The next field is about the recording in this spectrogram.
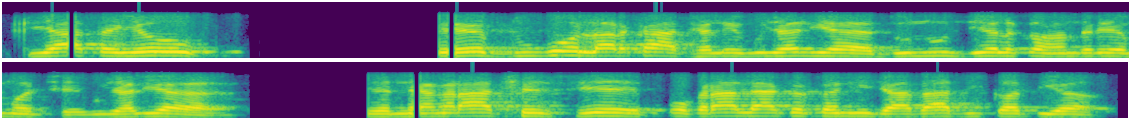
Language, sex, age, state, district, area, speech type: Maithili, male, 30-45, Bihar, Darbhanga, urban, conversation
